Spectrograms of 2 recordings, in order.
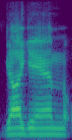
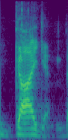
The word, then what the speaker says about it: Gigan: So there was for a long time, the monster, the pronunciation you got in the dubs was Gigan. Like, if you watch Godzilla versus Gigan or Godzilla versus Megalon, they say Gigan. That is how his name was pronounced.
